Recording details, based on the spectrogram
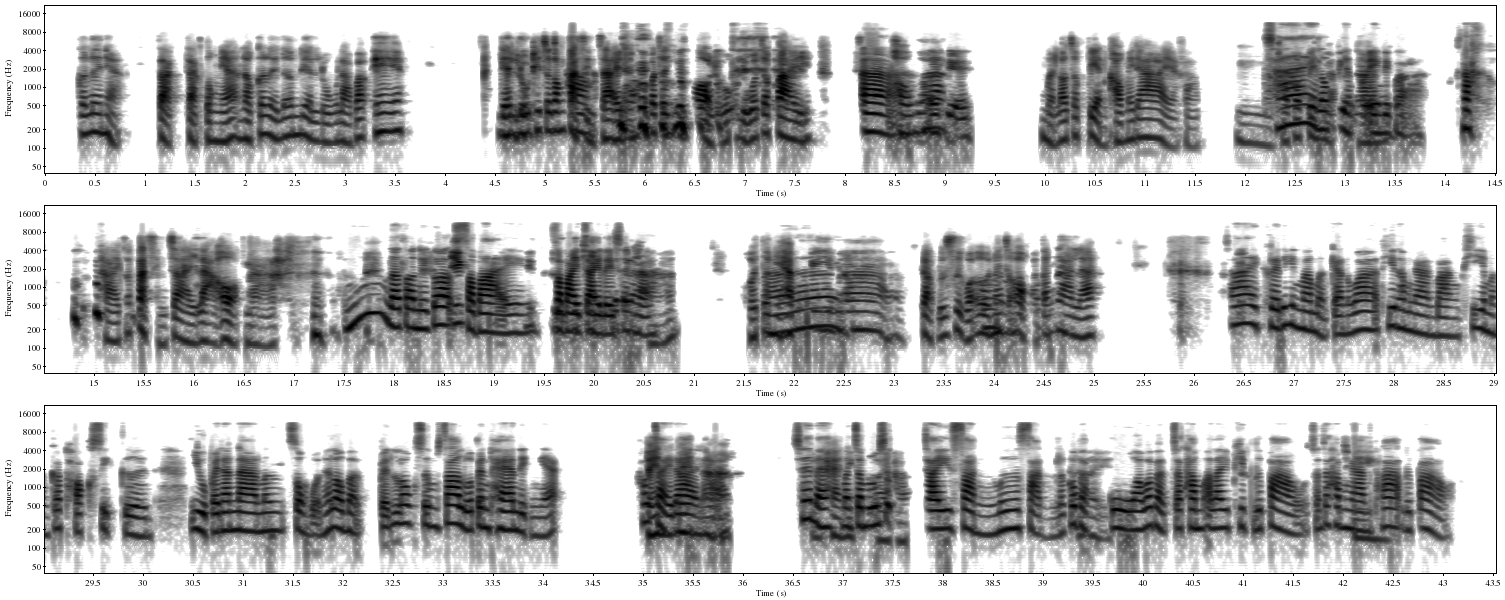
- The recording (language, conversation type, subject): Thai, unstructured, คุณเคยมีประสบการณ์ที่ได้เรียนรู้จากความขัดแย้งไหม?
- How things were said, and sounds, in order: tapping; laughing while speaking: "เรียนรู้ที่จะต้องตัดสินใจเนาะ"; chuckle; chuckle; other background noise; laugh; chuckle; laughing while speaking: "นี่"; background speech; chuckle; in English: "toxic"; in English: "panic"; in English: "panic"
